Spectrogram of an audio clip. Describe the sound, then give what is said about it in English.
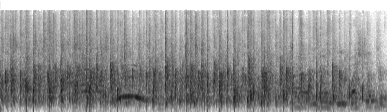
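A room full of people applauds steadily for several seconds, the dense patter of many hands filling the space, with a few voices calling out and murmuring underneath. “Hand clap.”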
